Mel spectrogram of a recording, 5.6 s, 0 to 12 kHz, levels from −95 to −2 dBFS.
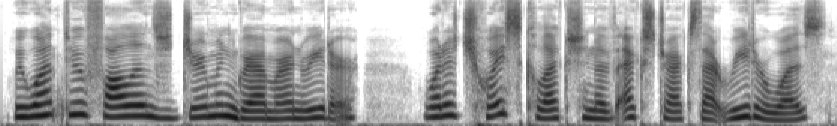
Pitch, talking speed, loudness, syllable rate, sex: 245 Hz, 170 wpm, -18 LUFS, 5.3 syllables/s, female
